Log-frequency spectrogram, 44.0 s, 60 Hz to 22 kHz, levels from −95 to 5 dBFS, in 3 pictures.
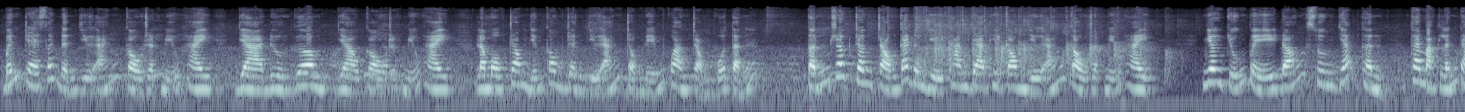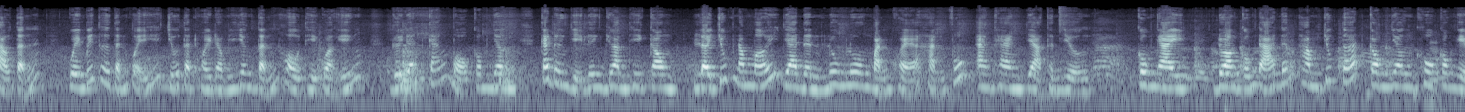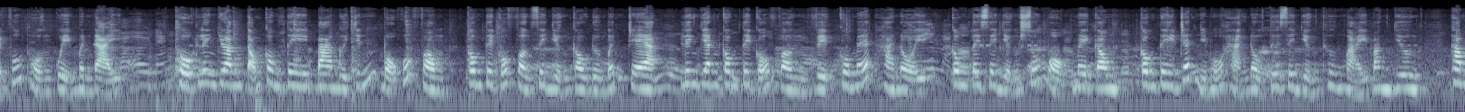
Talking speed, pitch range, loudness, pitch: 245 wpm, 200-250 Hz, -17 LUFS, 225 Hz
